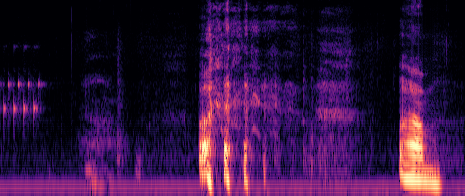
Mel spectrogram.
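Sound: mobile phone ringing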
